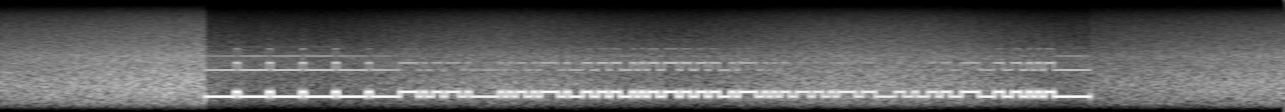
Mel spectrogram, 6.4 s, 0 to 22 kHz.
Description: RTTY (45.45 baud, 170 Hz shift), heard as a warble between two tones, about 640 Hz centre, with radio static and a narrow filter. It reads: SEULS LES EMPLOIS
